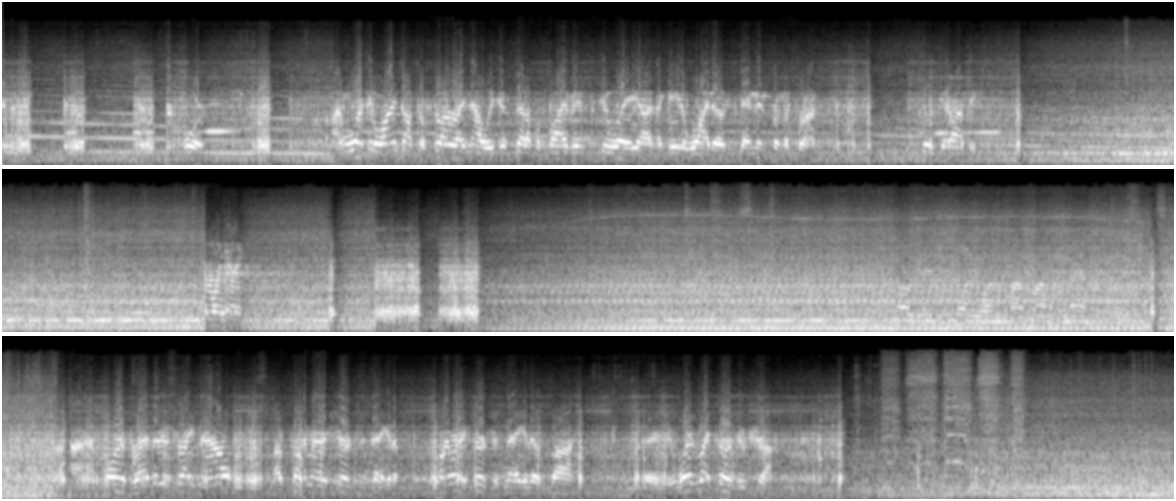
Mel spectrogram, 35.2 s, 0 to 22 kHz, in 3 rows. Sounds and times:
Speech: 0:00.0 - 0:02.7, 0:03.3 - 0:08.2, 0:09.2 - 0:10.0, 0:13.8 - 0:14.3, 0:20.6 - 0:22.7, 0:24.0 - 0:31.2
Engine: 0:00.0 - 0:35.1
Vehicle: 0:00.0 - 0:35.1.

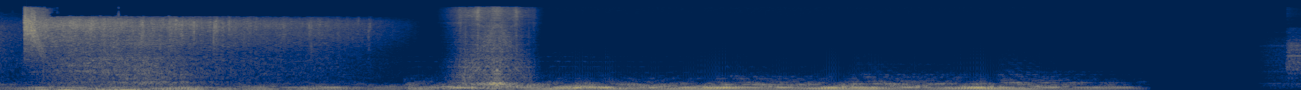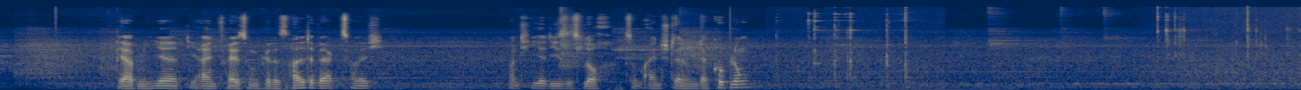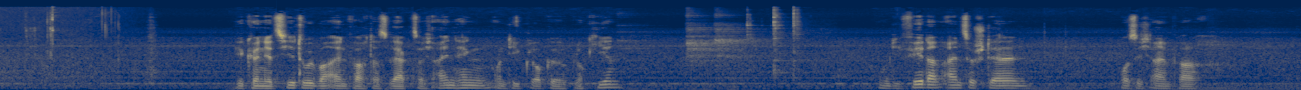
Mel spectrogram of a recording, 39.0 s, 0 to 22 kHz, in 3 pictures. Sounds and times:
Speech: 0:14.1 - 0:16.9, 0:18.1 - 0:20.6, 0:28.4 - 0:32.3, 0:34.8 - 0:36.4, 0:37.2 - 0:38.2.

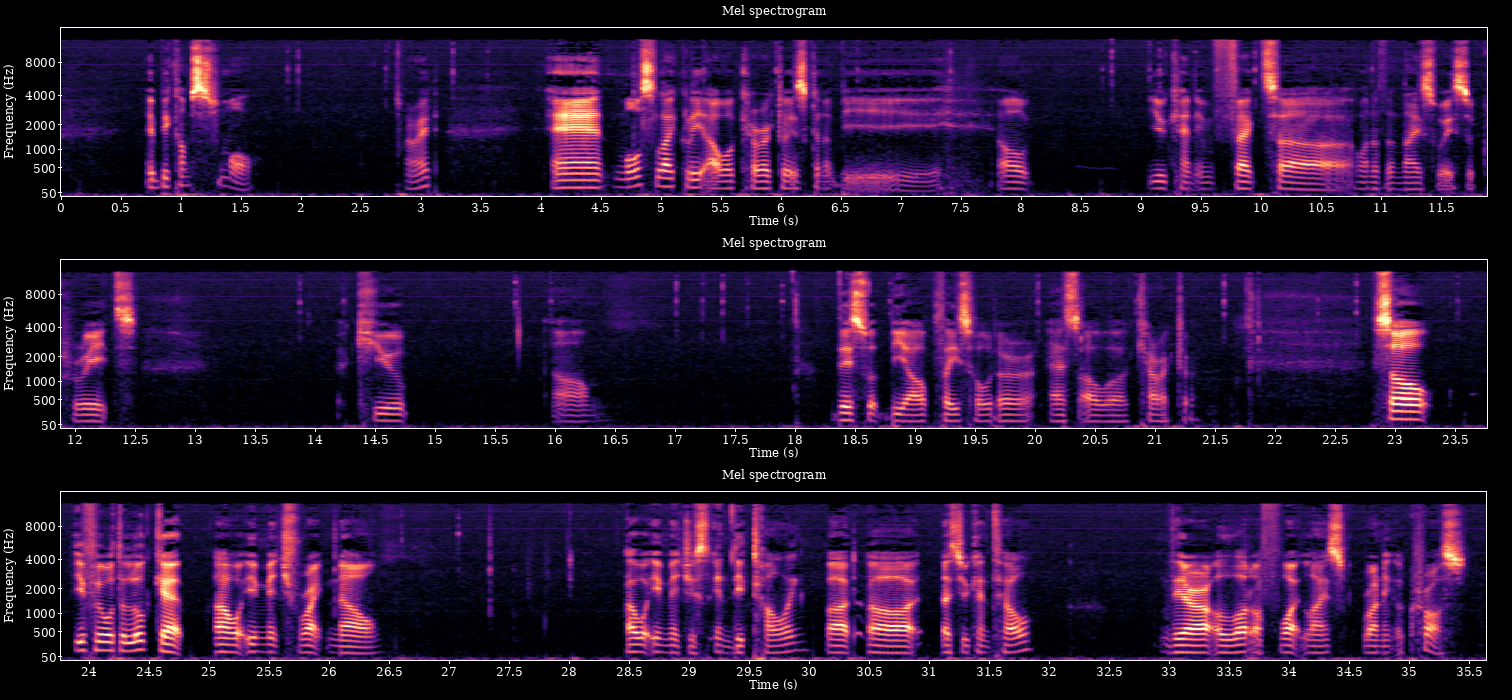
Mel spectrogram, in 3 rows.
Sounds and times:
Speech: 0:00.7 - 0:01.6, 0:02.8 - 0:03.1, 0:04.1 - 0:08.1, 0:09.1 - 0:12.5, 0:14.2 - 0:14.8, 0:16.0 - 0:16.4, 0:18.3 - 0:21.4, 0:22.8 - 0:23.3, 0:23.9 - 0:26.4, 0:28.5 - 0:31.9, 0:33.0 - 0:35.5.

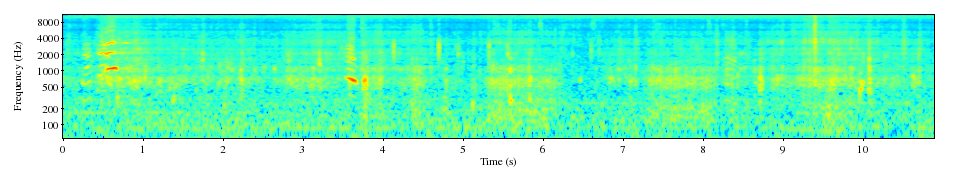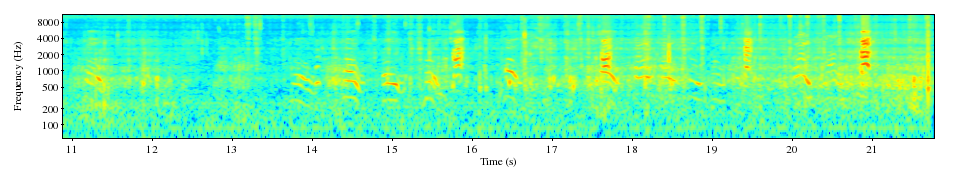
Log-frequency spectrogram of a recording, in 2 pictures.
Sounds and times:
Horse: 0:00.0 - 0:21.7
Speech: 0:17.6 - 0:21.0.

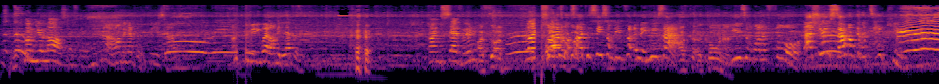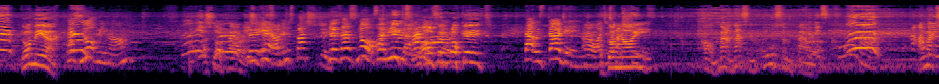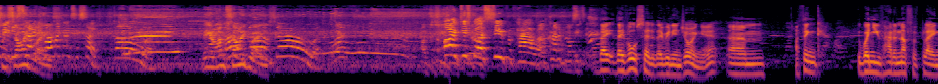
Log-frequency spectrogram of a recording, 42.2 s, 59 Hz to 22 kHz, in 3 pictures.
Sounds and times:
Music: 0:00.0 - 0:42.2.

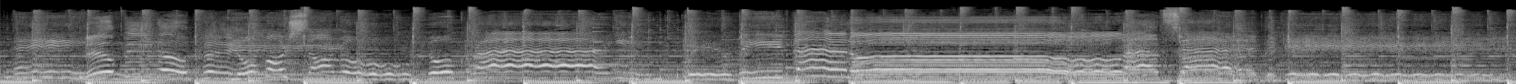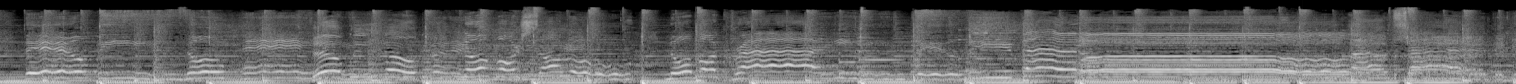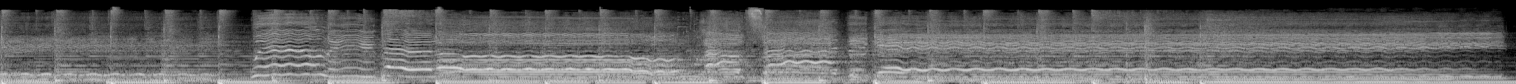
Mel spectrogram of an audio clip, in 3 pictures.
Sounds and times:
Music: 0:00.0 - 0:45.4.

